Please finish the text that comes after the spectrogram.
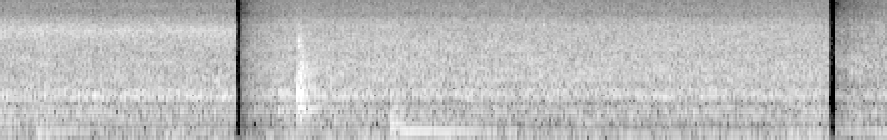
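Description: Potatoes deep-frying in hot oil over a high flame, a steady broadband sizzle and hiss that holds constant, with a couple of brief clicks and a short low tone midway.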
